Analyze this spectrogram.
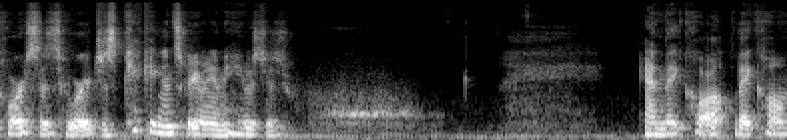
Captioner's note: calmly exhaling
